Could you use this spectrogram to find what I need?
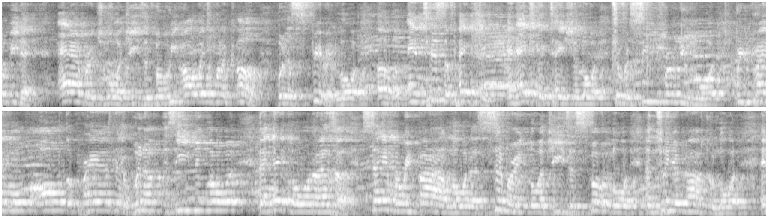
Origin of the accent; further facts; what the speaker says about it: the Carolinas, United States; I'm from Carolina.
